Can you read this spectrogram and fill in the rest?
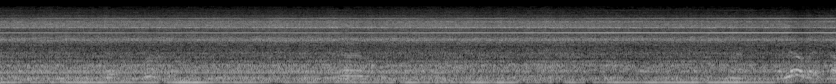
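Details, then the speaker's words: Household vacuum cleaner that previously worked: steady high motor whine with hollow airy roar, sounds strained and wrong, almost no suction; cause unknown. "we're going to make that sound of it being hot but it did not sound right it sounded like something that has gone wrong somewhere"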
